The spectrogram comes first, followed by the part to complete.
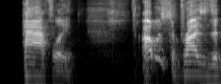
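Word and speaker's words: Hafley: pretty surprised at the demand of and I mispronounced the guy's name. Jeff uh H healthfully Halfley. Halfley.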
